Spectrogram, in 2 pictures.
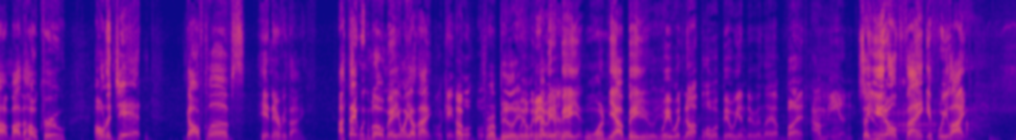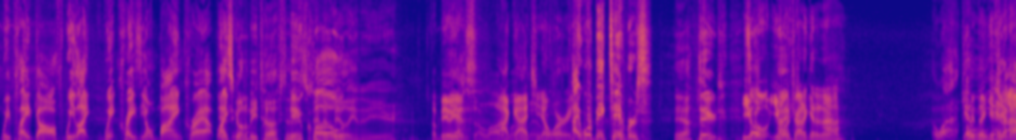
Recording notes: Beach Podcast! We recorded an episode on the beach and it’s a great one.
